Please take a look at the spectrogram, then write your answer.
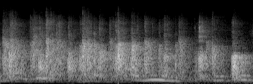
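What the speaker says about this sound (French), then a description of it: "Est-ce qu'on peut applaudir très fort pour nos amis?" Loud, close applause from the audience at a Dolait Show competition final, a dense, continuous burst of clapping with a few cheering voices rising above it.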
